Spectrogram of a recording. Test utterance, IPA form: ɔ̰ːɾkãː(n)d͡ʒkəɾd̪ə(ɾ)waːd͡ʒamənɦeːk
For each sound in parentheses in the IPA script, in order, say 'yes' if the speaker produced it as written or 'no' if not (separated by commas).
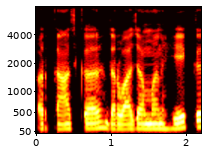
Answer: no, yes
